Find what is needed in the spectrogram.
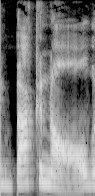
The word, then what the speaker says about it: bacchanal: Okay, so it's this concept through a bacchanal, which let me double check that that's bacchanal pronunciation.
